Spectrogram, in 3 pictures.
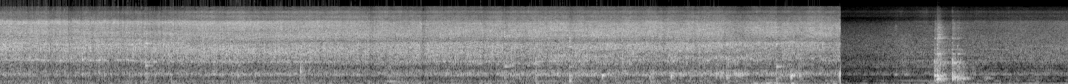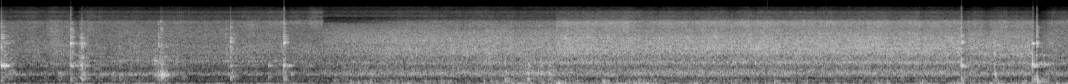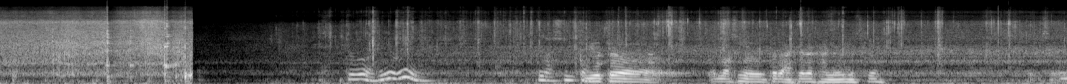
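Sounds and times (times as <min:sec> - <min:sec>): food sizzling in a pan: 0:00.0 - 0:23.3, 0:24.4 - 0:32.0
loud hiss: 0:00.0 - 0:23.3, 0:25.2 - 0:32.0.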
